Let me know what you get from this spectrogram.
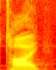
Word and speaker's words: Tai: Tai Whanga is his name. It's spelt T-A-I, that's Tai.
